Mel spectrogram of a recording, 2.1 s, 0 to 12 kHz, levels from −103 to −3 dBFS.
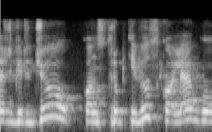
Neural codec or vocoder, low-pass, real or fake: none; 7.2 kHz; real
